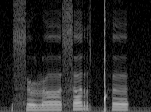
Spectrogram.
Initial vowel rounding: unrounded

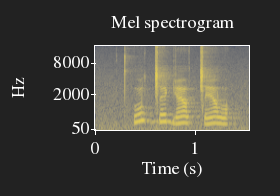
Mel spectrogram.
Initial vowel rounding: rounded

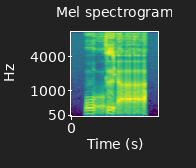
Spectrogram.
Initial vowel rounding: rounded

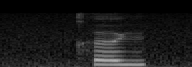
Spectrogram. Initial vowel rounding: rounded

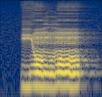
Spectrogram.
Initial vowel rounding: rounded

